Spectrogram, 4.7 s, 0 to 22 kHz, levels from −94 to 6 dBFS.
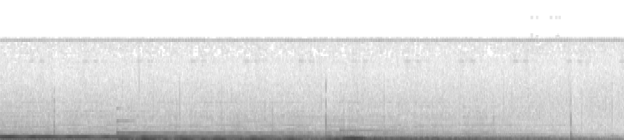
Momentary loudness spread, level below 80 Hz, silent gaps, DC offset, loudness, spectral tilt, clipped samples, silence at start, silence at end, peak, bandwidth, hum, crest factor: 14 LU; -48 dBFS; none; under 0.1%; -34 LUFS; -9 dB/octave; under 0.1%; 0 s; 0 s; -18 dBFS; 16 kHz; none; 16 dB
